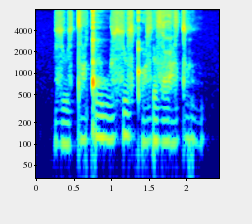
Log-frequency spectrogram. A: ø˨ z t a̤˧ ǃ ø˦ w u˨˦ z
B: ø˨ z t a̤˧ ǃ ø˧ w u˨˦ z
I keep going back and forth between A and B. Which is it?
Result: B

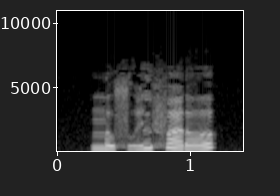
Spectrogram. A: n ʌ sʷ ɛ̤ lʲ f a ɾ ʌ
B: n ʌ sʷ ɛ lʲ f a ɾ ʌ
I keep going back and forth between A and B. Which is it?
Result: A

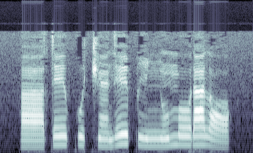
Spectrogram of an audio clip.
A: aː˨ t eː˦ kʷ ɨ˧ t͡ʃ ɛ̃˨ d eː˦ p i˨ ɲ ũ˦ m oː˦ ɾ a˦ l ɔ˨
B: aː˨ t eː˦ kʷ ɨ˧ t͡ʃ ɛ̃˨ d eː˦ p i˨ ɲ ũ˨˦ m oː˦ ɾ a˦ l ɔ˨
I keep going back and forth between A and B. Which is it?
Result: B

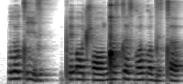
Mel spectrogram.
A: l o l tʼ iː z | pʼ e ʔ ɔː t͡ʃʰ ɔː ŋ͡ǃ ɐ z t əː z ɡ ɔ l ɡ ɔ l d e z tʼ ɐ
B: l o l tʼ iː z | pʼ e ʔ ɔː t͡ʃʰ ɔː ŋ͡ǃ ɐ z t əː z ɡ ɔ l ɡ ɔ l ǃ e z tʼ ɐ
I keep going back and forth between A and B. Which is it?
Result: A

